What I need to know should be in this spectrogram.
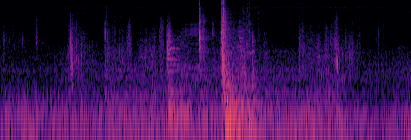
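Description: A door lock clicks open.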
